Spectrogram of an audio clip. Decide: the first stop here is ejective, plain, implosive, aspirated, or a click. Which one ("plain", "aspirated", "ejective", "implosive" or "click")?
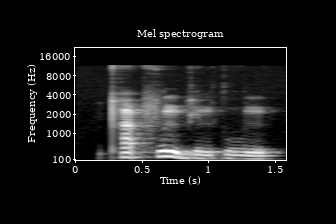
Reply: aspirated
